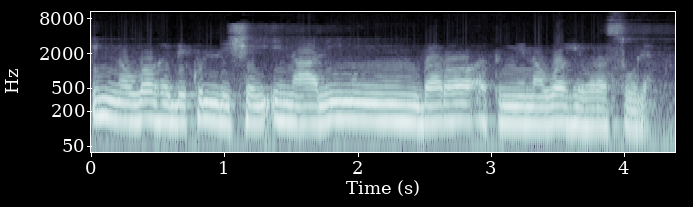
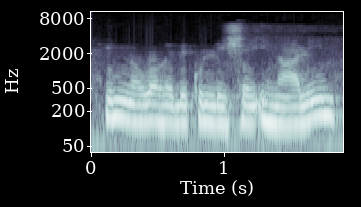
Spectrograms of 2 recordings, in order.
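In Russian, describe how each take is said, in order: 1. Стих идёт без паузы после 'alim'. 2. Стих останавливается после 'alim', затем продолжается.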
